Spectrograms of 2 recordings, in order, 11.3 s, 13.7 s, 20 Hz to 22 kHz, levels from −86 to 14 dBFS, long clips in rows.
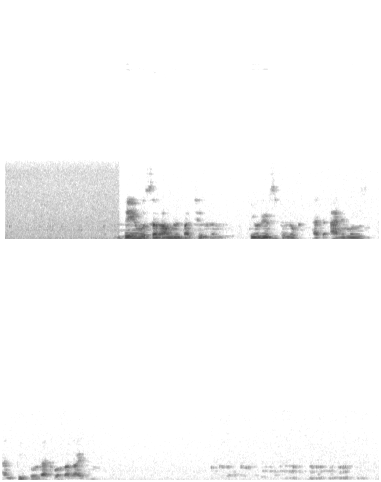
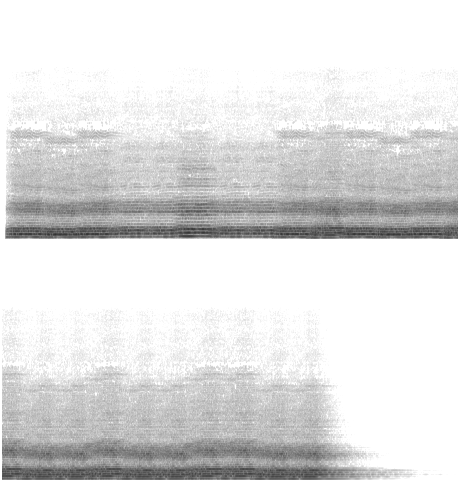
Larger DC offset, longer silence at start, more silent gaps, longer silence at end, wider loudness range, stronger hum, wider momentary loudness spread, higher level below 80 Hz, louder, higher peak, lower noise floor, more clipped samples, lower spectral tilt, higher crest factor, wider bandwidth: neither; first, 1.7 s vs 0.05 s; neither; first, 4.45 s vs 1.55 s; first, 12 LU vs 3 LU; neither; first, 19 LU vs 5 LU; about the same, -68 dBFS vs -66 dBFS; second, -27 LUFS vs -15 LUFS; second, -8 dBFS vs 0 dBFS; second, -73 dBFS vs -82 dBFS; neither; first, -8.5 dB/octave vs -5.5 dB/octave; first, 22 dB vs 14 dB; second, 7 kHz vs 10.5 kHz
